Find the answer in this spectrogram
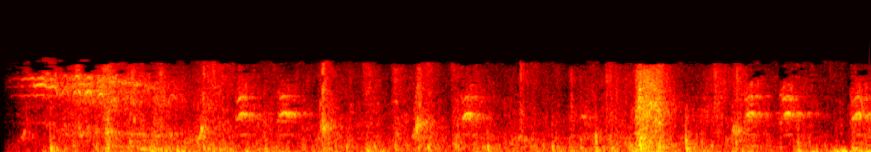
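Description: A horse's hooves thudding irregularly on the dirt of a round pen as it moves around on a lunge line. Short high chirps come several times, and a louder rush of noise about six and a half seconds in.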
